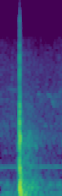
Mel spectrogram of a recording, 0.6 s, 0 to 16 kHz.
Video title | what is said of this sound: 48 - Dead Ash - The Take Down - Part 1 | nice and firm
